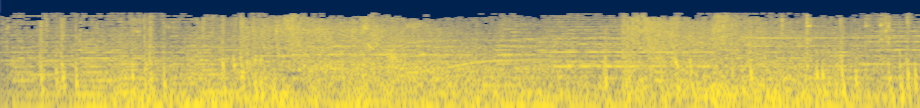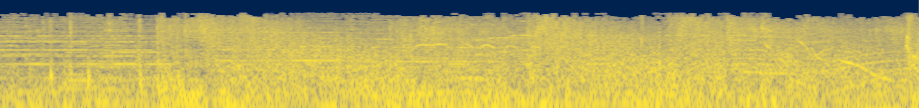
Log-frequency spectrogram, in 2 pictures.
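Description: A horse whinnies while galloping in a chase beside a tank, amid a loud, dense action mix of pounding hoofbeats, crashes and heavy rumbling that runs throughout.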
